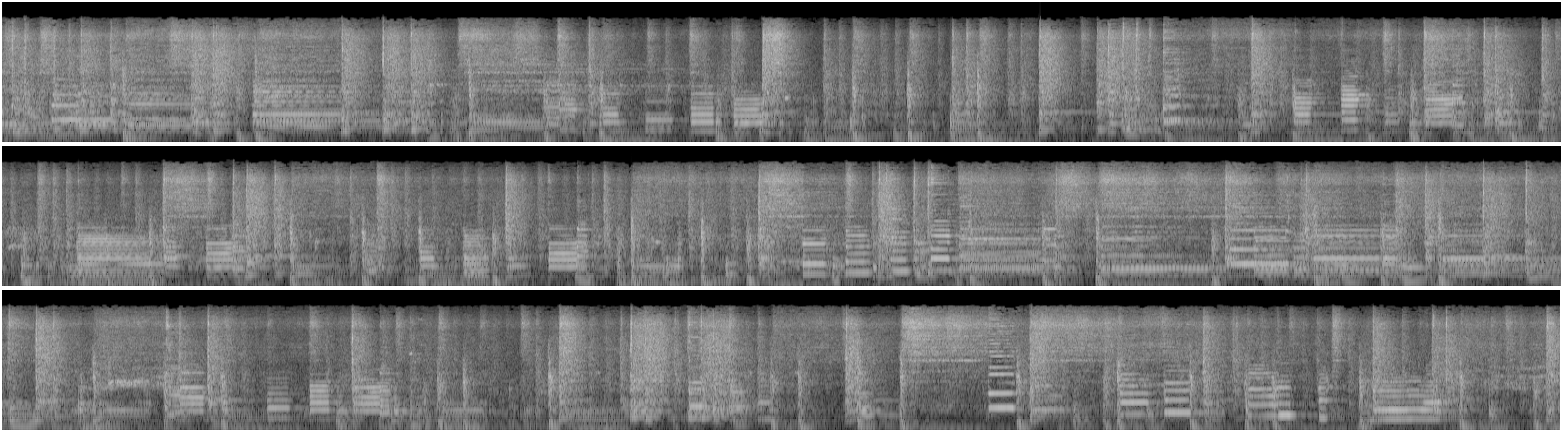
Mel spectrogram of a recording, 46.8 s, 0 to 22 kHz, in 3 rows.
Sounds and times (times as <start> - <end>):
Bass drum: 0.0 - 46.7
Double bass: 0.0 - 46.7
Drum kit: 0.0 - 46.7
Rimshot: 0.0 - 46.7.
